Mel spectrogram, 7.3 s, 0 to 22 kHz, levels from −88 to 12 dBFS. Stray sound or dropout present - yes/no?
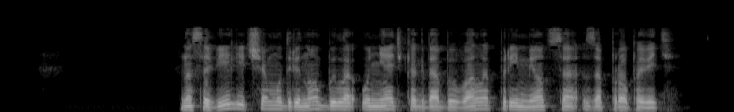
no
